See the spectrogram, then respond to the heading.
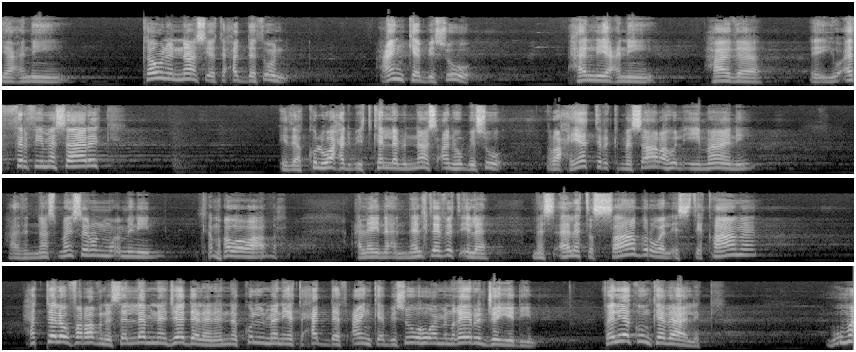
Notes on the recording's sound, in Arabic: تسجيلات جامع الإمام علي عليه السلام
